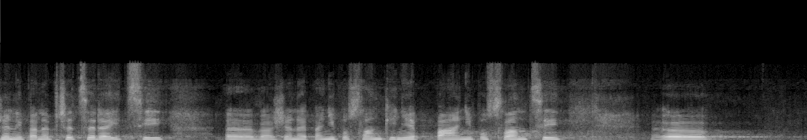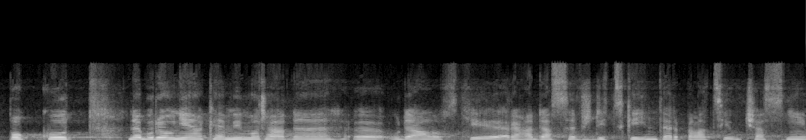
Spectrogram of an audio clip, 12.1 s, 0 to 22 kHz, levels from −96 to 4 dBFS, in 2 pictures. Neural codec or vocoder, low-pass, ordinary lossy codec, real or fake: none; 10.8 kHz; Opus, 16 kbps; real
